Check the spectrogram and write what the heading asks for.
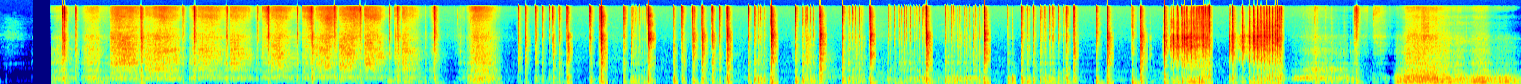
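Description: Small magnetic balls clicking and snapping together in quick, irregular clicks, with stretches of rattling scrape as rows of balls are rolled and pressed into a flat sheet. It starts about a second in.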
